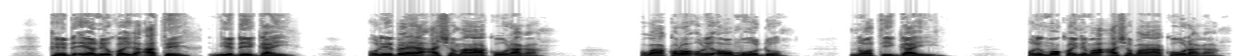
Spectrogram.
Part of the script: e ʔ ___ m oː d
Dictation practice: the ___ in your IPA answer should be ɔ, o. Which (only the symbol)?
ɔ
